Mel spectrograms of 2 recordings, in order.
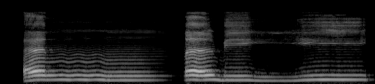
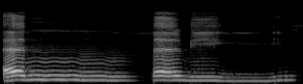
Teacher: Jadi baca begini yang dimaksudkan tamkin tetapkan bunyi ya mati tu jaga jangan sampai idgham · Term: mad tamkin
